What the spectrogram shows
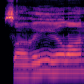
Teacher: صاد کو موٹا ادا کریں گے، غین کو موٹا ادا کرتے ہوئے یا کے ساتھ ملانا ہے، یہی مدہ ہے، ایک مقدار میں کھینچیں گے، اور را کے اوپر تنوین ہے، غنہ کریں گے۔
